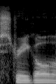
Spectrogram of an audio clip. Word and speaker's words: Strigl: So if you don't subscribe to my solo podcast, go to iTunes, search Mark Striegel, the last name is spelled S-T-R-I-G-L, and subscribe.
